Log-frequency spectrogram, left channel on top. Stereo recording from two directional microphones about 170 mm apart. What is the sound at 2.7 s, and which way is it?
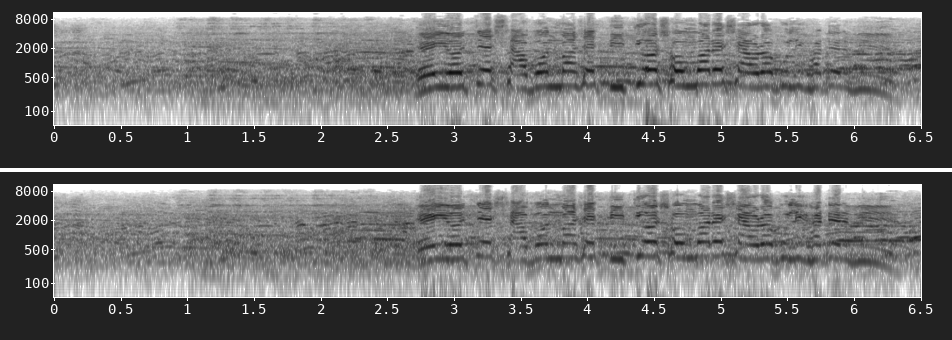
Speech, 20° left (ahead or behind).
